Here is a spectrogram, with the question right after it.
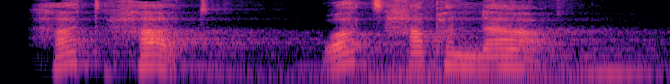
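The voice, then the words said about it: Old woman with Dutch accent. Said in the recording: “the old Dutch grandmother's accent sounded from the walls.”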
